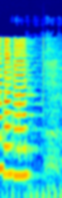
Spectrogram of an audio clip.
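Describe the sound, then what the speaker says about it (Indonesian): A loud, sustained horn blast with a bright, harmonic-rich tone like a truck air horn, from a Suzuki Inazuma motorcycle fitted with a truck-style horn, held steadily before fading against an idling engine rumble. "saya kasih dengar suara klaksonnya nih"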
